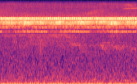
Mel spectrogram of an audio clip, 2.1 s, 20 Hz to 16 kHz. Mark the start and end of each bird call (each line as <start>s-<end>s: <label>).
1.0s-2.1s: Buff-throated Woodcreeper (Xiphorhynchus guttatus)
